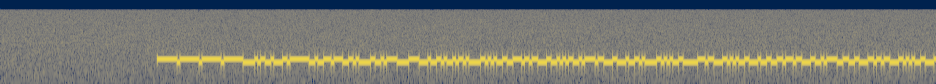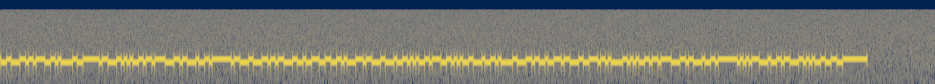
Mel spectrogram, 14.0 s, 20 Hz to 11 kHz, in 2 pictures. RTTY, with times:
2.3-3.1 LUEGO
3.3-4.6 DESCARGA
4.8-5.6 ESTAS
5.8-6.9 PAGINAS
7.1-8.4 NUEVAS,
8.6-9.9 ANALIZA
10.1-10.6 SUS
10.7-12.2 ENLACES,
12.4-12.7 Y
12.9-13.4 ASI

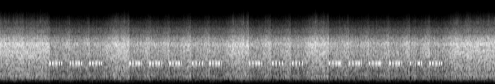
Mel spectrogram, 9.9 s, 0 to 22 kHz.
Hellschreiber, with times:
1.0-2.1 090
2.6-4.5 68678
5.0-6.1 377
6.6-8.9 232640

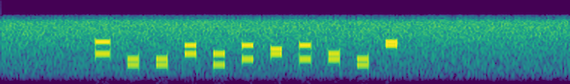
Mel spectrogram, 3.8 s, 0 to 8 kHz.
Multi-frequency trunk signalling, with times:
0.6-0.7 KP
0.8-2.5 119286831
2.6-2.6 ST

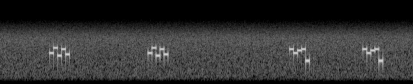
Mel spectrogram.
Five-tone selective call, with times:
0.5-0.7 77506
1.5-1.7 77506
2.9-3.1 07901
3.6-3.8 07901

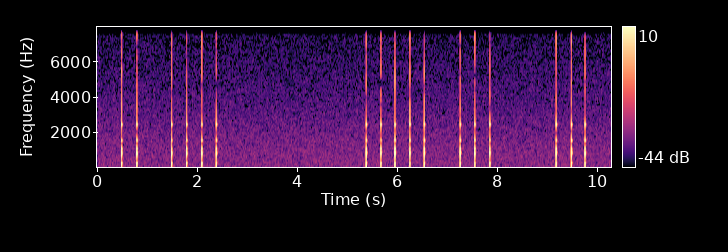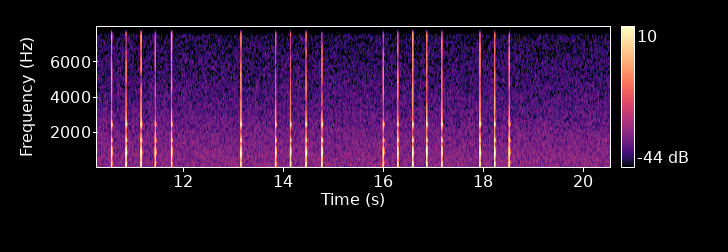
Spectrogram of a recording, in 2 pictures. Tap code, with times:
0.5-2.4 I
5.4-18.6 XPDX

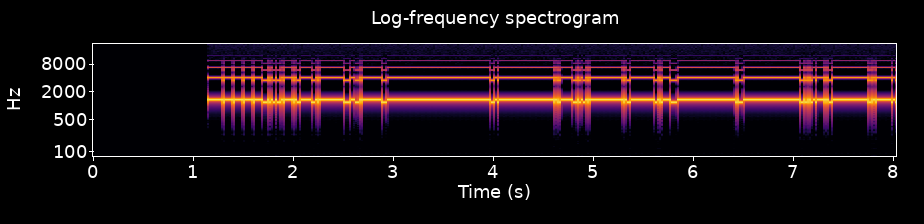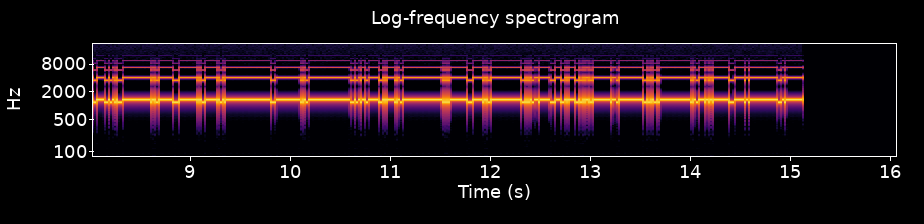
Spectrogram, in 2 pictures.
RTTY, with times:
2.0-4.7 ANTHONY
4.9-6.5 PARTE
7.2-8.1 PARA
8.2-10.2 ESTADOS
10.7-12.0 UNIDOS
12.4-12.8 CON
12.9-13.3 SU
13.6-15.0 HIJO,

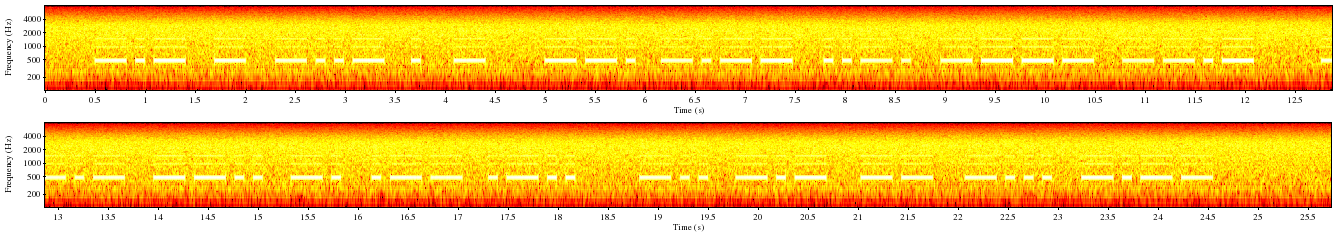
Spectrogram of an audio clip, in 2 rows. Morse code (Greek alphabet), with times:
0.5-4.4 ΚΤΞΕΤ
5.0-12.1 ΓΥΦΧΨ
12.8-18.2 ΚΖΝΩΛ
18.8-24.5 ΔΚΜΒΥ

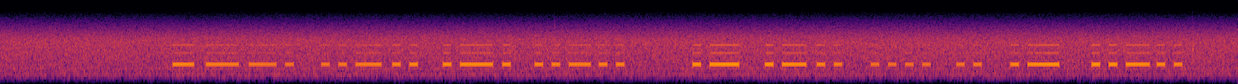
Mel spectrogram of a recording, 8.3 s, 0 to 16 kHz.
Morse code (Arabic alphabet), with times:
1.2-4.2 زهره
4.6-7.9 الحياه

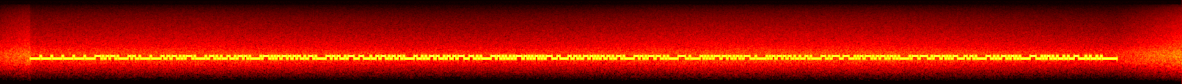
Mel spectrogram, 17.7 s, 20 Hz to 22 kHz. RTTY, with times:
1.9-3.6 LINEA:
3.7-4.2 ES
4.4-4.7 LA
5.1-7.2 COMUNICACION
7.5-9.3 FERROVIARIA
9.7-10.8 ENTRE
11.0-11.7 DOS
11.8-13.0 PUNTOS
13.3-16.3 DETERMINADOS.

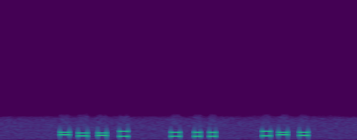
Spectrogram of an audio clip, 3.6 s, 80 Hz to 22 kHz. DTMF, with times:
0.6-1.3 0473
1.7-2.2 222
2.6-3.1 608

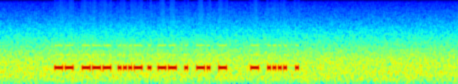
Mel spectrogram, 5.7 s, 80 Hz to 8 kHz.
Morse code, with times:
0.7-2.8 MOVEMENT
3.1-3.7 THE

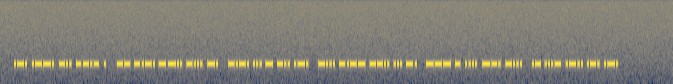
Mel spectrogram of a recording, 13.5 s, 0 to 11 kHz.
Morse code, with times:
0.3-2.1 RPDQE
2.3-4.4 MCZBN
4.6-6.2 CSTDR
6.4-8.3 BYZSN
8.5-10.4 OTHGB
10.6-12.4 AVLRR

